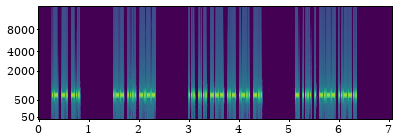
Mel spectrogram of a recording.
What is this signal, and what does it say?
Morse code, heard as a keyed tone, about 53 wpm, 700 Hz. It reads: AND WHY SHOULD THEY?
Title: 4x Word-Spacing - Sentences from Top 300 Words - 50wpm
